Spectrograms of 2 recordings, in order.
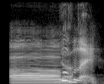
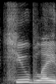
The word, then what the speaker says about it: Bublé: Bublé. I think you spelled his name wrong.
